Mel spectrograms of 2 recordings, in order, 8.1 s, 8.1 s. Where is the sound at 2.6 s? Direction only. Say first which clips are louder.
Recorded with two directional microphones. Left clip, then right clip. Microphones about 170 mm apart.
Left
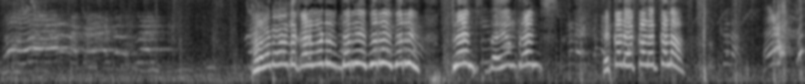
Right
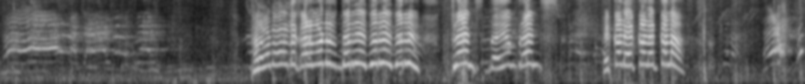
Right 8 dB; 10° left (ahead or behind); by 6.9 s 5° right (ahead or behind).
